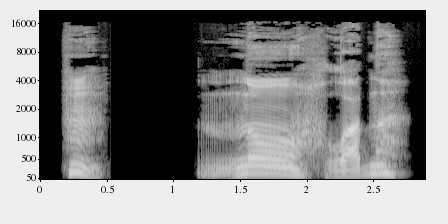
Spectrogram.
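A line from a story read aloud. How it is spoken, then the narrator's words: Uncertain drawl. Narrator (Russian): несколько неуверенно протянул Ньют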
